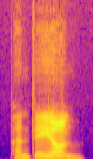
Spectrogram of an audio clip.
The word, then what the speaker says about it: Panthéon: on that or it's The Penton and a dates 1756 to 97 it's the same name but you just pronounce it with a French inflection Pon and this is his take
